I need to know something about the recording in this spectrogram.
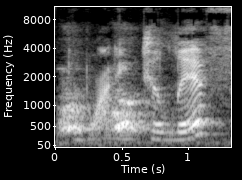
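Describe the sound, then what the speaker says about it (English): A dog barks in short yips nearby while a person keeps talking over it. "that's my dog barking"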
